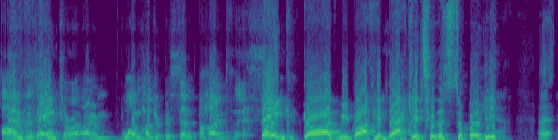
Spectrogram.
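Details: Adult man; Typical speech.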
